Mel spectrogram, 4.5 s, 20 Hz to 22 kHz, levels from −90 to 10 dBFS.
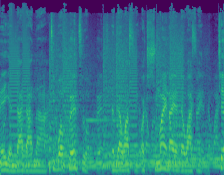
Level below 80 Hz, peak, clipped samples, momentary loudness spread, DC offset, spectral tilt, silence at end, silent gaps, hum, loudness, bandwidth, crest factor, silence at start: -50 dBFS; 0 dBFS; under 0.1%; 7 LU; under 0.1%; -4 dB/octave; 0 s; none; none; -15 LUFS; over 20 kHz; 14 dB; 0 s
